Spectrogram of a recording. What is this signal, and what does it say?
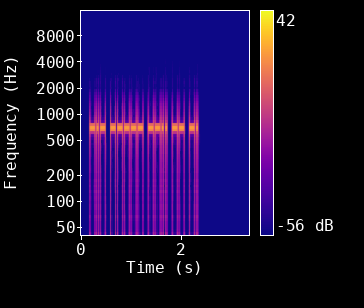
Morse code, heard as a keyed tone, about 34 wpm, 700 Hz. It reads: K0ZMN
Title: USA Call Signs Repeated 2x 35wpm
